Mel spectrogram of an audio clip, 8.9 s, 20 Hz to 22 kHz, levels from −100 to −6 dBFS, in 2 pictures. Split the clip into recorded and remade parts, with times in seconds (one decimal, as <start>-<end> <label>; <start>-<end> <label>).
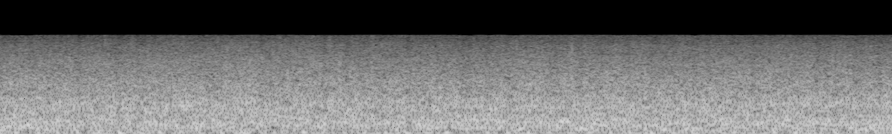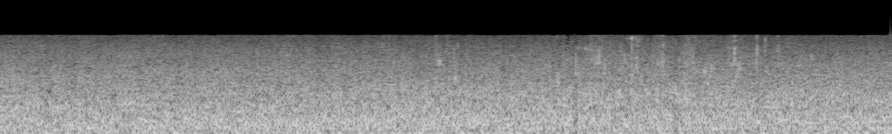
0.0-8.9 remade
